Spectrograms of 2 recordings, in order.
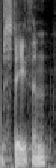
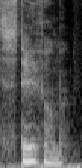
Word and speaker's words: Statham: Jason Statham. You pronounced his name wrong. It's Statham.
